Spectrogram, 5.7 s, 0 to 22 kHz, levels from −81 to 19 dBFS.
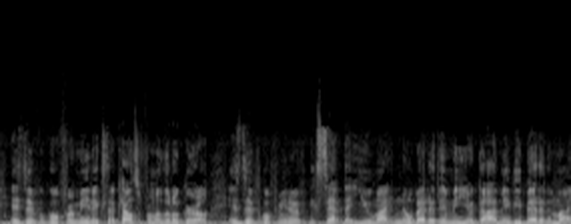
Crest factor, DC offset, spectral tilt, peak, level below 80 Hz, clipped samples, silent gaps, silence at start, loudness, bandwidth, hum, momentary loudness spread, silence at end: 18 dB; under 0.1%; -7 dB/octave; -4 dBFS; -38 dBFS; under 0.1%; none; 0 s; -23 LUFS; 10 kHz; none; 4 LU; 0 s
